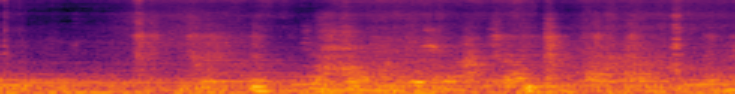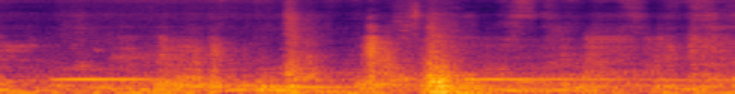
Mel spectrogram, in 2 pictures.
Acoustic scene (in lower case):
restaurant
